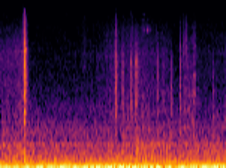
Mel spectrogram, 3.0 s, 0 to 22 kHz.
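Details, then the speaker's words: Fiat 124 Spider 1.4 MultiAir turbo idling roughly with a stumble about three times a second and light ticks, feels like stalling; misfire counter intermittent; owner suspects known camshaft issue, not confirmed. "You hear that? Ooh, that just feels like it wants to stall. Surprisingly, it's not counting a misfire right now."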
